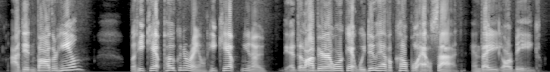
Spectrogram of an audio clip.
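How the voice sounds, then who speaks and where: Speaking in a Southern US accent, a woman uses lively intonation. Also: medium pitch for a woman, moderate pace. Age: 40s. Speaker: podcast co-host. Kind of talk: casual chat. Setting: outdoors at a campsite.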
